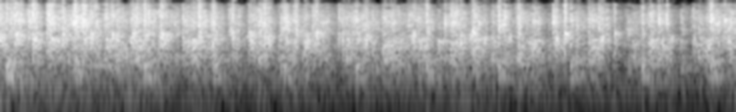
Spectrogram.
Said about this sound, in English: I think we all should applaud her. Absolutely.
